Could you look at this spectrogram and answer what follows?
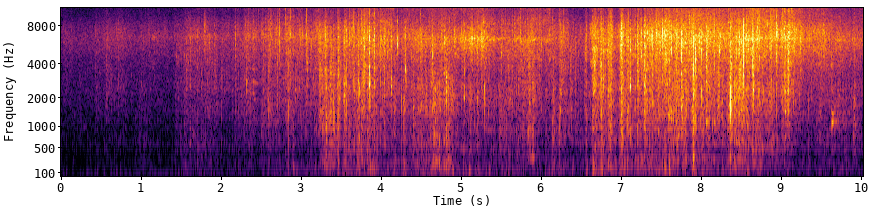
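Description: Mountain bike tyres crunching and crackling through dry leaf litter on a dirt trail, getting louder as the riders come closer, loudest in the last few seconds.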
